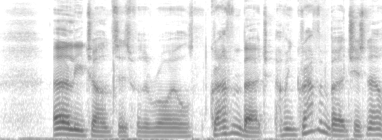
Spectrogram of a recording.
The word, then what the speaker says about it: Gravenberch: Gravenberch.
